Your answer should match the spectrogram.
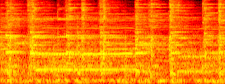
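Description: Kirtan music in a pause between sung calls: steady held melodic notes with light, regular percussive strikes.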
